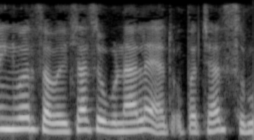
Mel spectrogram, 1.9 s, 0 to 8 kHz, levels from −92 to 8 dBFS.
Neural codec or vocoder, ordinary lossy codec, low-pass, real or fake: codec, 24 kHz, 0.9 kbps, WavTokenizer, medium speech release version 1; none; 7.2 kHz; fake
